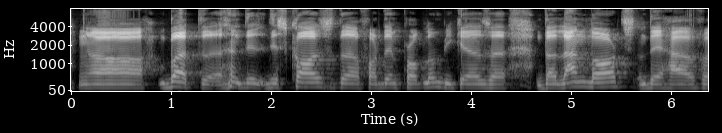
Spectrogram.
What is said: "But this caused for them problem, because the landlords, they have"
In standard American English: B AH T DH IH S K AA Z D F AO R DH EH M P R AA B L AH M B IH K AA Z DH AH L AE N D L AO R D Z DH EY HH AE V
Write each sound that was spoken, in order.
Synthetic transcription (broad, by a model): B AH T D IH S K AA Z D F AO R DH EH M P R AA B L AH M B IH K AA Z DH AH L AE N D L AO R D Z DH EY HH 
